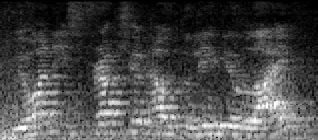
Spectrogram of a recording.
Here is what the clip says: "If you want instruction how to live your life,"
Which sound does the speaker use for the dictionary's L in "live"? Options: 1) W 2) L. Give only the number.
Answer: 2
